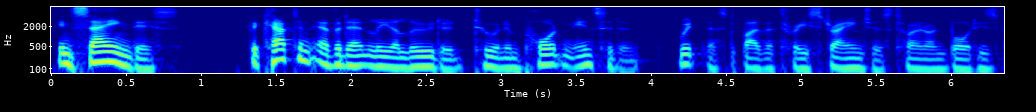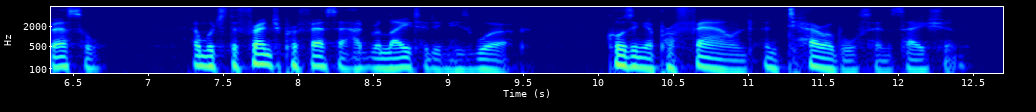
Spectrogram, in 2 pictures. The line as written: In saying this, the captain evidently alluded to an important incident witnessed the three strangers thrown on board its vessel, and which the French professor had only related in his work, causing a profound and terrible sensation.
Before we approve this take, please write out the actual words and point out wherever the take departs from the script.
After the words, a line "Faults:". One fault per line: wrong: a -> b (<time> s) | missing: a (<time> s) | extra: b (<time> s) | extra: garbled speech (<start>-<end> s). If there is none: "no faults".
In saying this, the captain evidently alluded to an important incident witnessed by the three strangers thrown on board his vessel, and which the French professor had related in his work, causing a profound and terrible sensation.
Faults:
extra: by (4.6 s)
wrong: its -> his (6.2 s)
missing: only (8.5 s)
